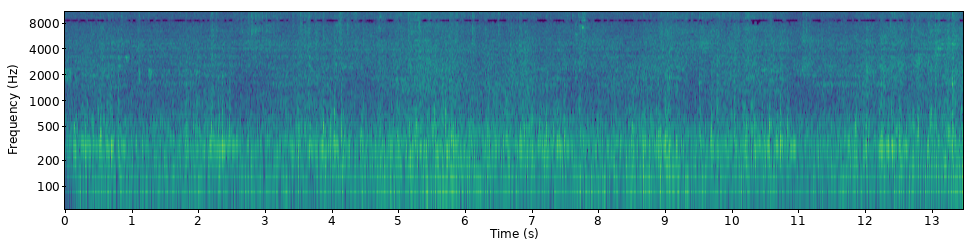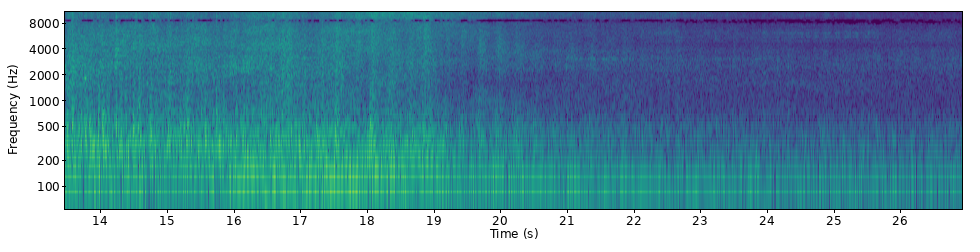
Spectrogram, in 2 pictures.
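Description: A freight train of tank cars rolling past close by, its wheels clattering over the rail joints, with a steady low hum under the noise for the first half. The train's end passes, and the noise dies down over the last several seconds.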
